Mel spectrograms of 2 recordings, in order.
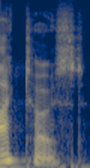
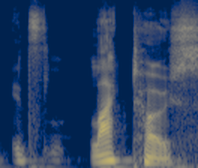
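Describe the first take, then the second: First: The word ends sounding like 'toast'. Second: The word ends sounding like 'tose'. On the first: The speaker calls it wrong. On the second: The speaker calls it right.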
